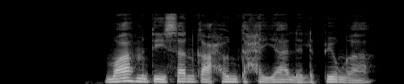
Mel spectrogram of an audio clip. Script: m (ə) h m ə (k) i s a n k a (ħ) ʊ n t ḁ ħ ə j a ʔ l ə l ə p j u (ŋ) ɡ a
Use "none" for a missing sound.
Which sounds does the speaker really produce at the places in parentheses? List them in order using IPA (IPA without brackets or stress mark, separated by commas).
a, t, ħ, ŋ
